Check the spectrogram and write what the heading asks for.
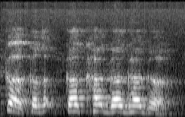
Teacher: क वर्गातली सगळी व्यंजन कुठे येतात कंठ मध्ये येतात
